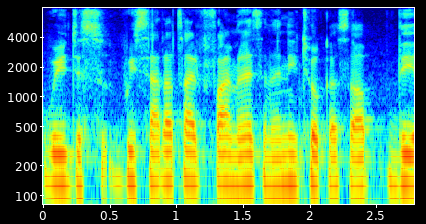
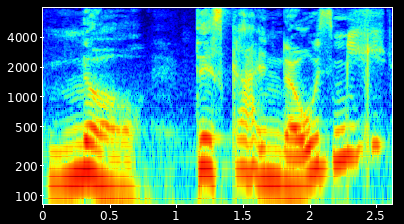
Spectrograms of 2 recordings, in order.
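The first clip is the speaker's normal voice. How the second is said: slow, stunned question; disbelief; 2 semitones higher, 5 dB louder, much slower than usual. Retold or imitated. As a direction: ask it in disbelief. Retold disbelief.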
